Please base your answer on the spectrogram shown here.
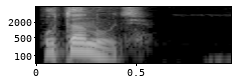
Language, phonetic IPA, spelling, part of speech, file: Russian, [ʊtɐˈnutʲ], утонуть, verb, Ru-утонуть.ogg
- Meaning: 1. to sink, to go down, to drown 2. to be lost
